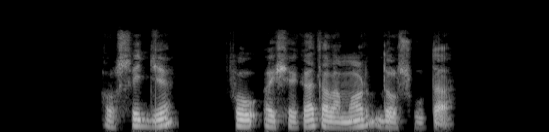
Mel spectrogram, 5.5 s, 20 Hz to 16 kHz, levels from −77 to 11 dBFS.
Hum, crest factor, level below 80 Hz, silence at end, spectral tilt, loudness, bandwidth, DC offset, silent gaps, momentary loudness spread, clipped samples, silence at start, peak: none; 18 dB; -62 dBFS; 1 s; -6 dB/octave; -19 LUFS; 7.6 kHz; under 0.1%; 1.79-2.23 s, 4.27-4.31 s; 9 LU; under 0.1%; 1.05 s; -2 dBFS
